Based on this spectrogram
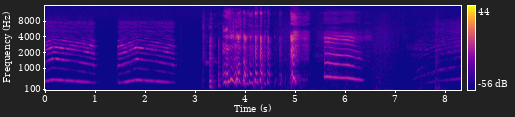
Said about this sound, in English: Oh, there it is! Ambulance siren.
